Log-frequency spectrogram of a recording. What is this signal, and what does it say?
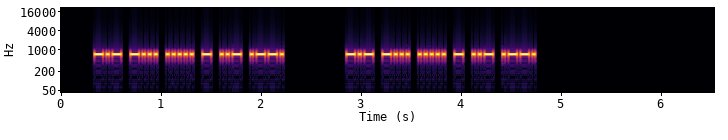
Morse code, heard as a keyed tone, about 40 wpm, 700 Hz. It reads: KB5TUP KB5TUP
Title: USA Call Signs - 6 Characters - Repeated 2x - 40wpm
